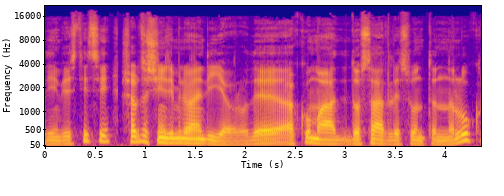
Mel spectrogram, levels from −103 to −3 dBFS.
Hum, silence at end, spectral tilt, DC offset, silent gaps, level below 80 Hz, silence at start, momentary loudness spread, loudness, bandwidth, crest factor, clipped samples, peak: none; 0 s; -4.5 dB/octave; under 0.1%; none; -46 dBFS; 0 s; 7 LU; -17 LUFS; 19 kHz; 16 dB; under 0.1%; 0 dBFS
